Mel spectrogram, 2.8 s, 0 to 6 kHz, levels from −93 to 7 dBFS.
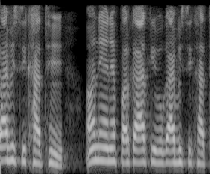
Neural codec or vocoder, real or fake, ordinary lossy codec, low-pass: none; real; MP3, 48 kbps; 5.4 kHz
